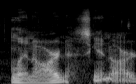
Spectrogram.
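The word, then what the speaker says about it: Lynyrd Skynyrd: Another good one off of pronounced Leonard Skannard.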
